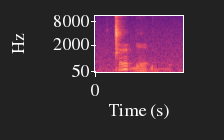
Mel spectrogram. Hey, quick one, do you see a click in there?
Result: yes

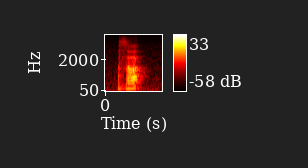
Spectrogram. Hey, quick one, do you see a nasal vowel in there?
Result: no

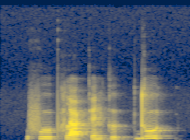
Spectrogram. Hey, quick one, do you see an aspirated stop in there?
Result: yes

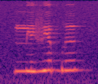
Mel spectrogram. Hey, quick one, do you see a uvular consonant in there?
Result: no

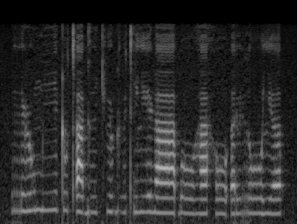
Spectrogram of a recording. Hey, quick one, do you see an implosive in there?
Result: yes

